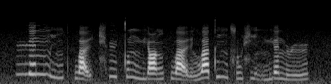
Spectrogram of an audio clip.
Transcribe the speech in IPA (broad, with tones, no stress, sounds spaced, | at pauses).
m ɥ ɛ˥ n m i˧˥ ŋ pʰ w a̰˨˩ ɪ̯ t͡ɕʰ y˥˧ t̪ ʊ˥˩ ŋ m j ɑ˧˥ ŋ p w a̰˨˩ ɪ̯ l w ä˥ t̪ i˥˩ ŋ s u˧˥ ɕ ḭ˨˩ n m j ɛ˥˩ n ɻ ɻ̩˧˥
